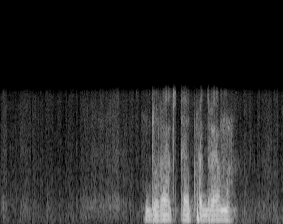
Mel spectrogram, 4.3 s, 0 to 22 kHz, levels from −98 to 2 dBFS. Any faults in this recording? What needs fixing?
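Opus voice compression runs throughout the speech. Nothing is present above about 4.3 kHz, pointing to narrowband SILK at a very low bitrate near 6 kb/s. The coarsely coded excitation makes the voice muffled, hoarse and faintly robotic. To prevent it, encode with a higher Opus bitrate so wideband or fullband coding is kept.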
